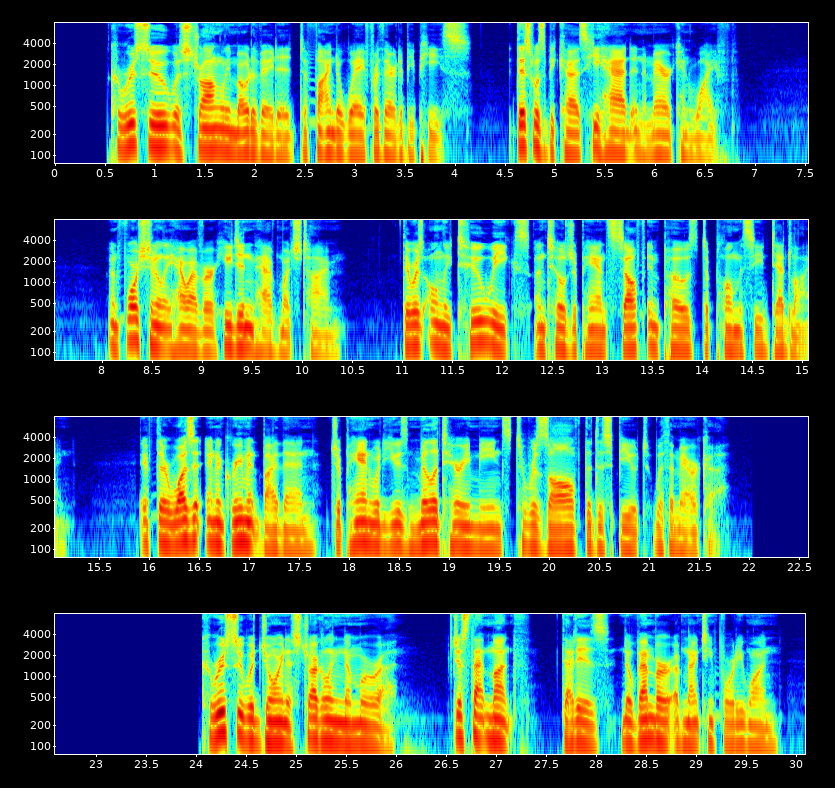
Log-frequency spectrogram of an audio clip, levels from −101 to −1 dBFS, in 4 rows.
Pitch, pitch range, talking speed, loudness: 105 Hz, 95-120 Hz, 140 wpm, -19 LUFS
